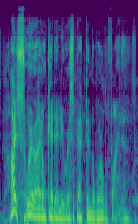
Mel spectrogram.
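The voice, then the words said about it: Imitates another person's voice. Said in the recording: “That's a terrible impression.”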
